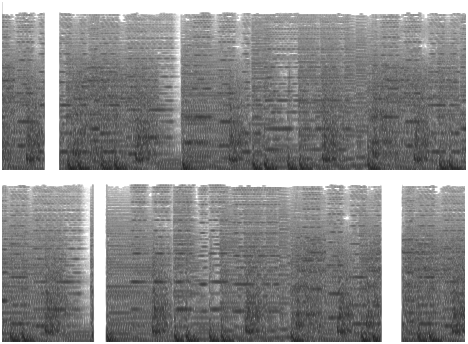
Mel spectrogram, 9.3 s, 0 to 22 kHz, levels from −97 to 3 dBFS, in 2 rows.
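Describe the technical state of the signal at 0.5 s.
At 0.5 s the signal is in a dropout: from 0.42 to 0.58 s the sound cuts to 160 ms of silence, then resumes. This is likely a Bluetooth stall, where radio interference delays packets until the headphone buffer empties and playback waits for retransmissions. On a waveform it shows as a flat near-silent gap with abrupt edges; on a spectrogram, a clean vertical blank band across all frequencies.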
